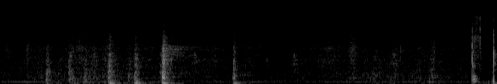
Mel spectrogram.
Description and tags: Recorded with a black Sony digital IC voice recorder.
